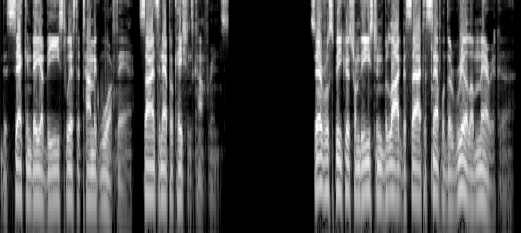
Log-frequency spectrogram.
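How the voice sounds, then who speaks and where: Man acting a very deep, gravelly narrator. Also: no echo, studio quality, heavily acted. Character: grave male comic-book narrator setting grim scenes. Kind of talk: scripted dramatic narration.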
